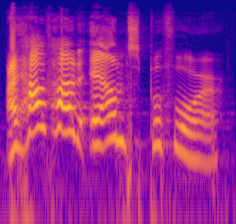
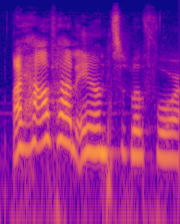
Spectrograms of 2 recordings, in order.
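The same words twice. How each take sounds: First: Blurted out loud, proudly; loud admission. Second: Said in the usual way. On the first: Shown as a demonstration. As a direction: announce it loudly.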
